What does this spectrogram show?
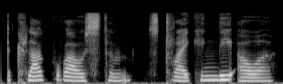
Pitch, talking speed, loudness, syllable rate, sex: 180 Hz, 150 wpm, -17 LUFS, 3.6 syllables/s, female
